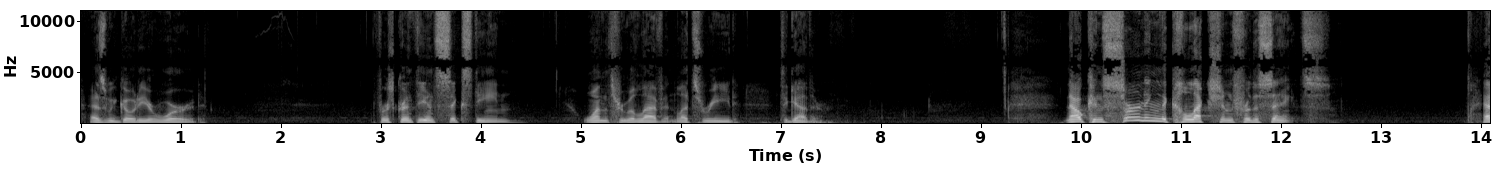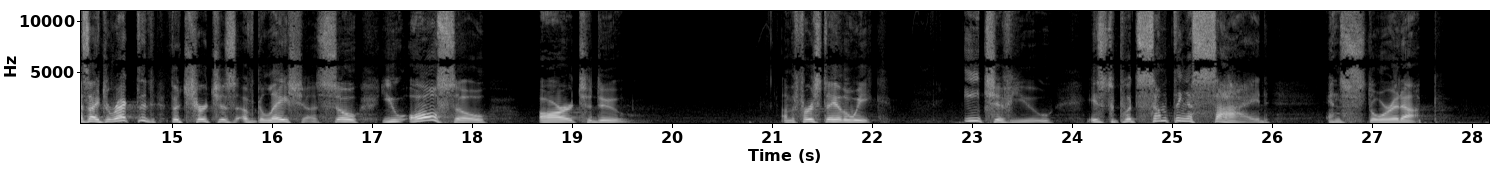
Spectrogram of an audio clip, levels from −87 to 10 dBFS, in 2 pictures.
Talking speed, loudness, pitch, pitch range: 115 wpm, -22 LUFS, 140 Hz, 110-180 Hz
